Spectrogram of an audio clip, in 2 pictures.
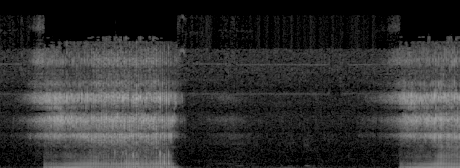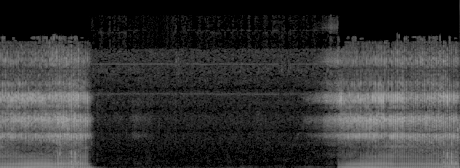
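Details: Three heavy, rattling snores from a bulldog asleep at home, each about one and a half to two seconds long and spaced around four to five seconds apart, with soft quiet gaps between.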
